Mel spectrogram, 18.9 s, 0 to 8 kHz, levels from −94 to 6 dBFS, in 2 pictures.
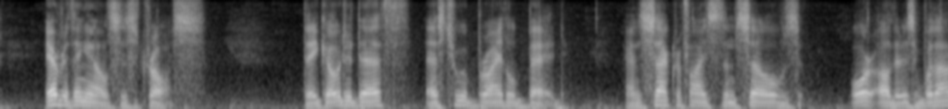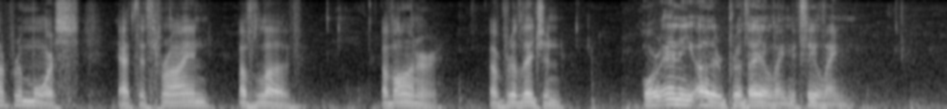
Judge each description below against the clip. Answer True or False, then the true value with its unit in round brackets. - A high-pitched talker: False (105 Hz)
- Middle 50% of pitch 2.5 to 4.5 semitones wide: True (4.0 semitones)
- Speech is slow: True (110 wpm)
